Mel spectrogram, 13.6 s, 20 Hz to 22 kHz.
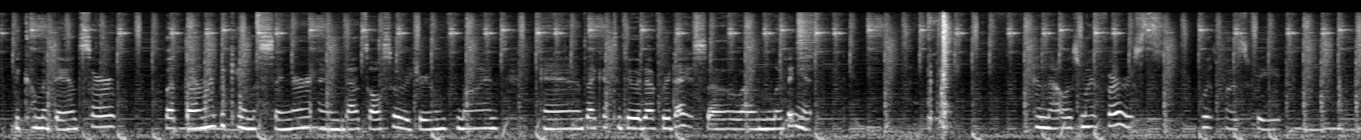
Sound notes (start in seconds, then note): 9.2 sharp click; 13.4 upbeat music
